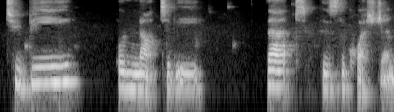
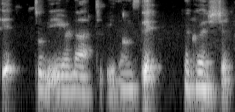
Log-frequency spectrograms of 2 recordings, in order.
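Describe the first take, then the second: First: It sounds sincere and earnest, with integrity. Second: It sounds slurred, like a drunk person.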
